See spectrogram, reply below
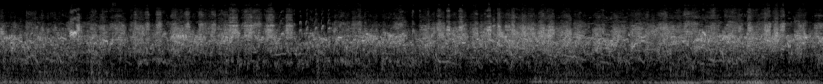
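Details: Many budgerigars chirping in an aviary: steady, thick high twitter with a sharp squeak near the start and an even, unbroken chorus of chatter afterwards.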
